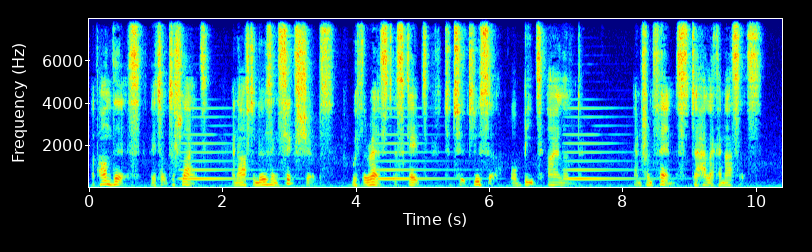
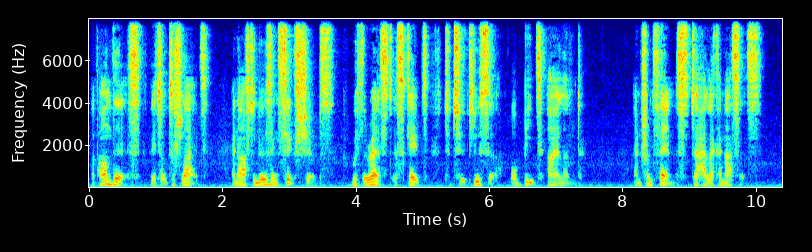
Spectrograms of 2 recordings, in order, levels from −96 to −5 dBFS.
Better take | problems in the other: second | background sound (Bowed string instrument); 14 dB below the speech

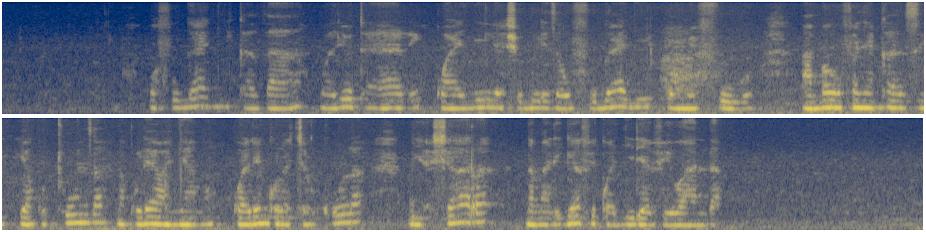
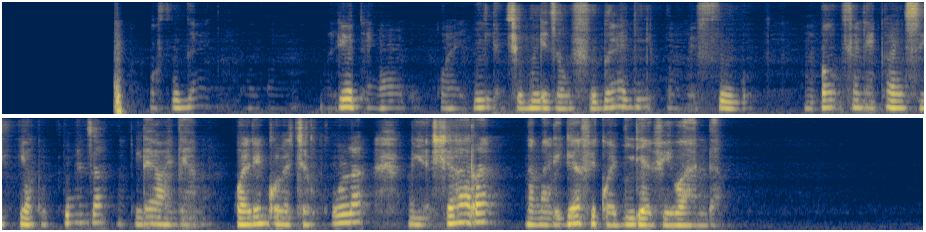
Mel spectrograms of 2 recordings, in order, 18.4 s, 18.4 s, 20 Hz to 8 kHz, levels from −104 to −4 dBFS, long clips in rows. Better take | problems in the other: first | noise reduction (neural mask model DeepFilterNet 3)

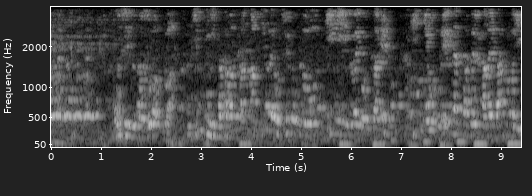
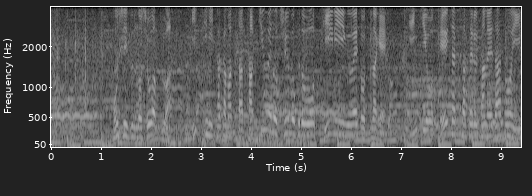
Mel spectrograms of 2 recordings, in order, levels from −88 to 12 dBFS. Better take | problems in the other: second | noise reduction (classical method WPE with log-MMSE)

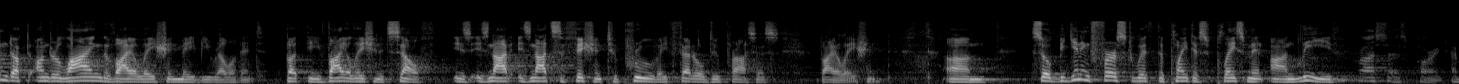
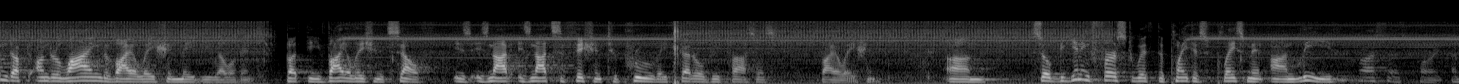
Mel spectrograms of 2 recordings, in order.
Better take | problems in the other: first | background sound (Domestic sounds, home sounds); 12 dB below the speech

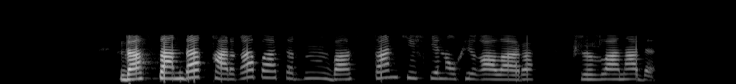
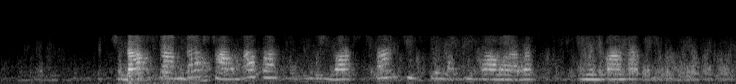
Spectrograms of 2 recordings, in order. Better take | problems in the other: first | noise reduction (neural separator model SepFormer DNS4)

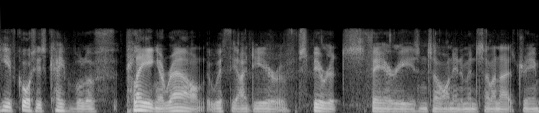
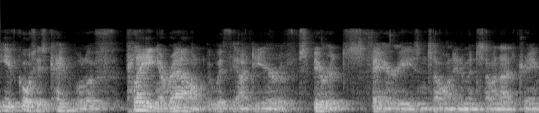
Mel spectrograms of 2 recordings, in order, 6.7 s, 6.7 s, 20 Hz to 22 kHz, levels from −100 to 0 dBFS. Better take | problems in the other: first | room echo; dies away in 0.6 s

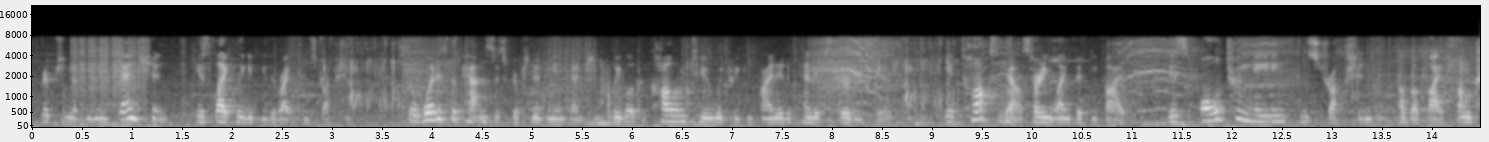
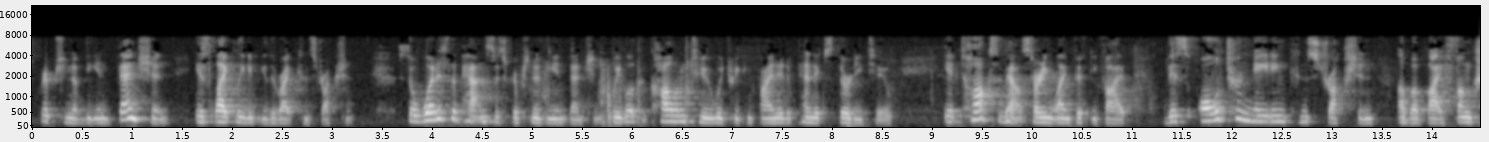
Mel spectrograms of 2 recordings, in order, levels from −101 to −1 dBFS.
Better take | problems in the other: second | background sound (Liquid + Boat, Water vehicle); 10 dB below the speech

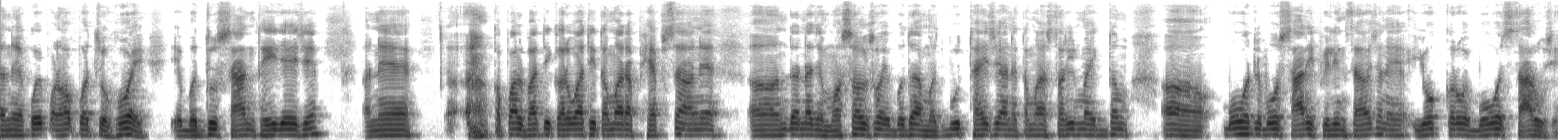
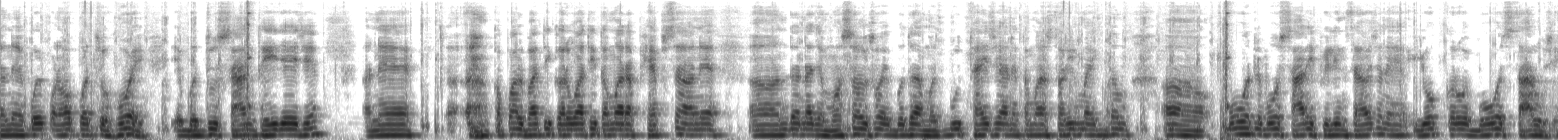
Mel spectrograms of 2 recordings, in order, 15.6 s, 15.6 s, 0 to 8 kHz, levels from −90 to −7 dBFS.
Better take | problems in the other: first | background sound (Tools); 20 dB below the speech // room echo; dies away in 0.4 s

